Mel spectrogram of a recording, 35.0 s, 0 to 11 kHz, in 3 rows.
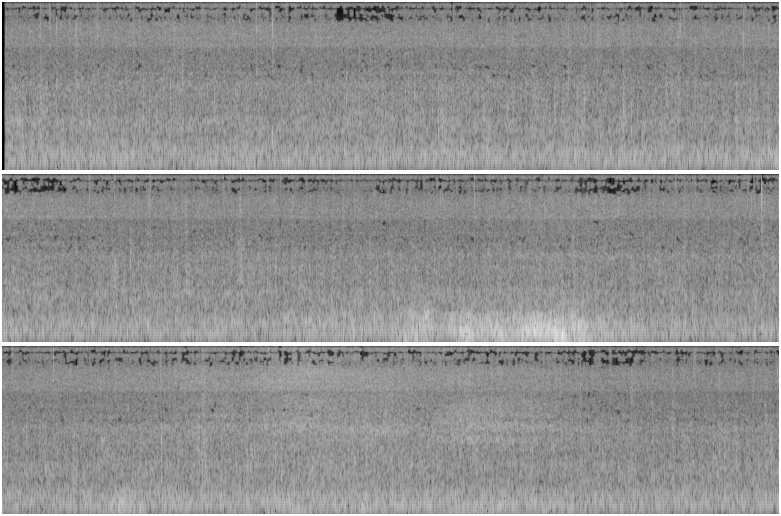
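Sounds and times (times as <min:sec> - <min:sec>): rain falling on pavement: 0:00.0 - 0:34.9
car tyres hissing on wet road: 0:00.1 - 0:34.9
low roll of thunder: 0:16.1 - 0:22.9, 0:24.7 - 0:34.9.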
